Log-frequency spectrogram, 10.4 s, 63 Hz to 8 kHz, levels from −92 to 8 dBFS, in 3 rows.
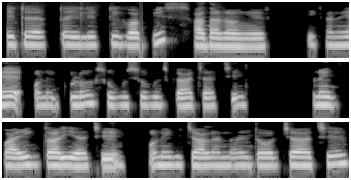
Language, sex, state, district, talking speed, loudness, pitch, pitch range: Bengali, female, West Bengal, Dakshin Dinajpur, 120 wpm, -18 LUFS, 195 Hz, 185-200 Hz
